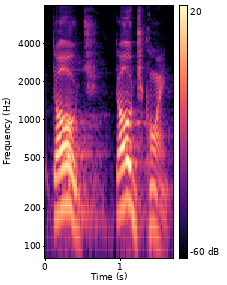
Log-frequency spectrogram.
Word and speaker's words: Dogecoin: which a year ago, is it Dogecoin or Dogecoin? Dogecoin. All right, I have 10 Dogecoins, all right? A year ago, 10 Dogecoins, for sake of argument, was worth $1,000, so $100 a coin.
